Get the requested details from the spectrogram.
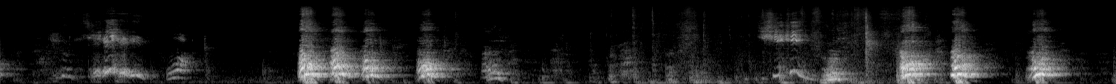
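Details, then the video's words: Labrador Retriever barking powerfully, deep barks in clustered volleys separated by quieter stretches of whining and a person's voice, as the dog is told about a five-minute walk. "Powerful labrador bark"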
